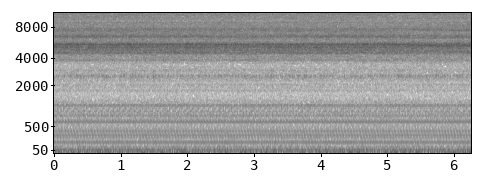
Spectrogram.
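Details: Aerosol nebulizer compressor running, recorded as deep-bass white noise for sleep and relaxation: a deep, even mechanical hum with a soft hiss and slight whine.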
